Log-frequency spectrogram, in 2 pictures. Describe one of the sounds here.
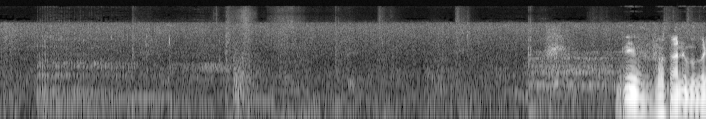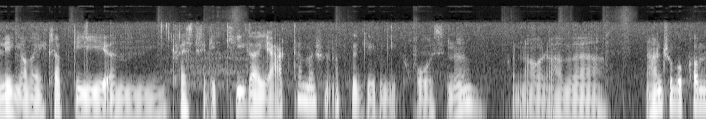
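A beast snarls.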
